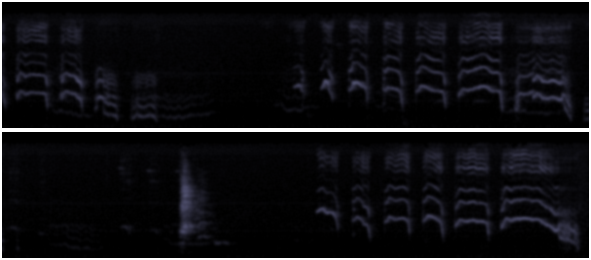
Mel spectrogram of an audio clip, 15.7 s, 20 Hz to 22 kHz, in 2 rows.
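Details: Shiba Inu puppies aged 24 days, the brother trying hard to escape from beneath his two sisters; rapid series of high, rising-falling whining yelps in bursts, a brief rustle midway, indoors.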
